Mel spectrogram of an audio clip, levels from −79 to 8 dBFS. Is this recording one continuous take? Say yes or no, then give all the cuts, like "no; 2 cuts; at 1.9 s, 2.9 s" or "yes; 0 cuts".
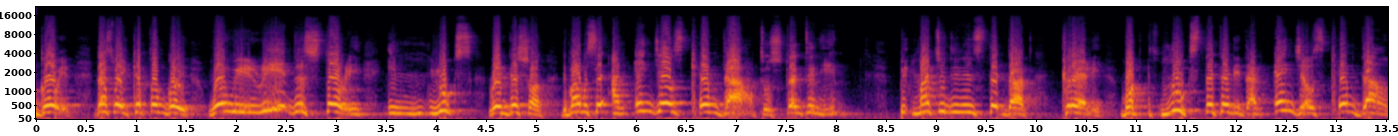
no; 1 cut; at 3.5 s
